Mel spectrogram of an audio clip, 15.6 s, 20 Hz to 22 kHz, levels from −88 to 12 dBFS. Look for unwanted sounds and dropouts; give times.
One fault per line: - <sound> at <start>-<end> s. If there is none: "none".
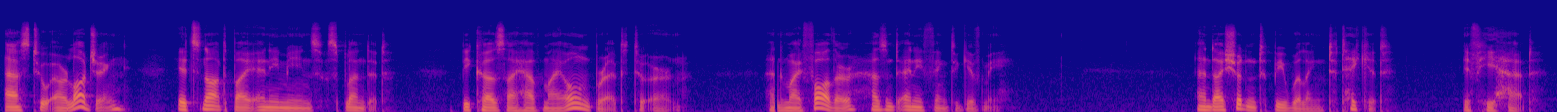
- dropout at 7.7-7.8 s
